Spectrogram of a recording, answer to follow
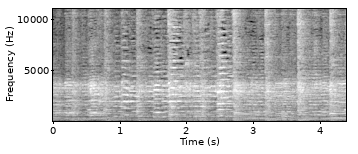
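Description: Irish traditional band playing a quick tune: fiddle carrying the melody over guitar accompaniment and a steady beat.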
